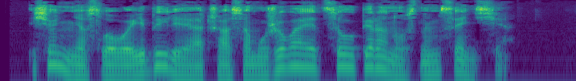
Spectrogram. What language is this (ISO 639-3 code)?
bel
